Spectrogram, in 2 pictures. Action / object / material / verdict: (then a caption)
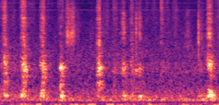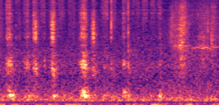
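scrape / coated scratch-art paper card scraped with a wooden stylus / coated paper / none. A wooden stylus scratches the foliage area of a thin, solid, flat black-coated scratch-art paper sheet lying on a table. The result is a quiet series of short, dry scraping strokes with a slight rasp. Each stroke fades almost instantly.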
